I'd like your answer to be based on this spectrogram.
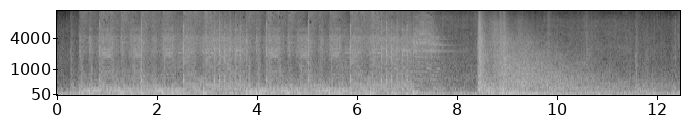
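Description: Torpedoes blow up during naval warfare in a video game amid a dense rumble of heavy gunfire and booming detonations, with a sharp, loud blast partway through followed by a long rolling decay.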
